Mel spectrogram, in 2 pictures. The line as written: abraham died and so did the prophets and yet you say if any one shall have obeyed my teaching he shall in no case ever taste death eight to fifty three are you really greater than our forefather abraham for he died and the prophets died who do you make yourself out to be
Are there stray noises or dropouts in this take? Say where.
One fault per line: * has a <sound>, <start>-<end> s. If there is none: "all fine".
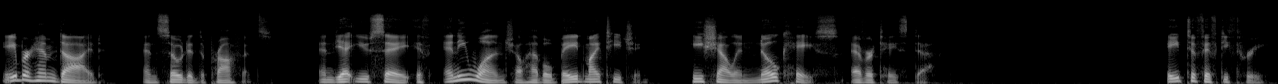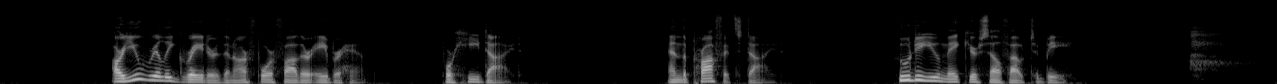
* has a sigh, 24.7-25.4 s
